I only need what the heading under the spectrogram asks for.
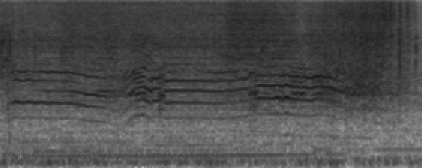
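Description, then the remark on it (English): A pet cat named Petty yowls in a yard in one long, loud, wavering high-pitched wail that rises and dips for about three seconds over the steady low rumble of a truck engine that has just been started. “Petty's final yowl filled the yard like a siren.”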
